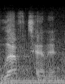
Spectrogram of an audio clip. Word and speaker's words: lieutenant: English family it's fanore the military ranked Lieutenant is left tenant yes chel Mandy is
